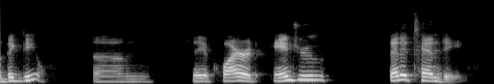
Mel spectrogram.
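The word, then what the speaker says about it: Benintendi: deal um they acquired andrew benatendi sometimes i have to say it in my mind first before i can you know pronounce it ben intendee uh from the boston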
